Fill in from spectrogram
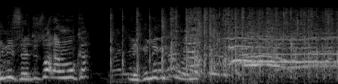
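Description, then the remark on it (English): A voice speaks over a short pause, then villagers in Nanagribizi break into steady applause and cheering for a speech by a Touadéra campaign worker, filling the rest of the moment, loud, with voices still audible through it. “These villagers in Nanagribizi, a district still plagued by sectarian violence, applaud this speech from a Touadéra campaign worker.”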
